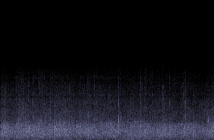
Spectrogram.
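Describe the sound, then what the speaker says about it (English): Steady, dense applause from a conference audience at an Arabian horse racing gathering in Rome, a continuous moderately loud wash of many hands clapping with no talk over it. "Come on, everybody, let's have a big round of applause."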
